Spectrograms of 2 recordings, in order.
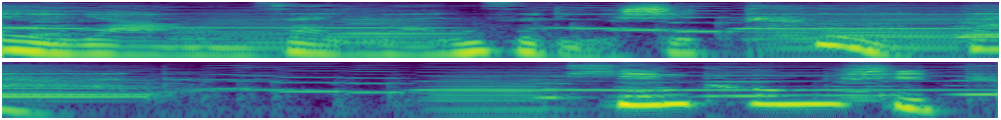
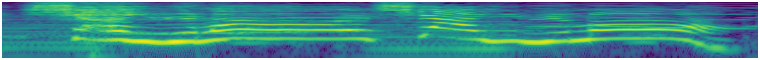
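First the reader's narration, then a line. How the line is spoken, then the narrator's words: Shouting with full force. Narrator (Chinese): 拼尽了力气，大喊着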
